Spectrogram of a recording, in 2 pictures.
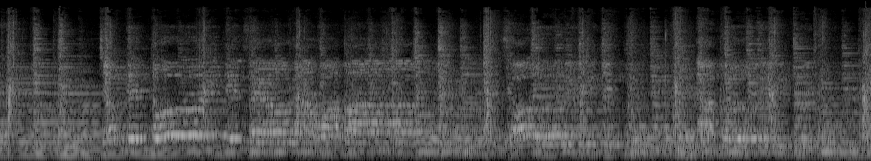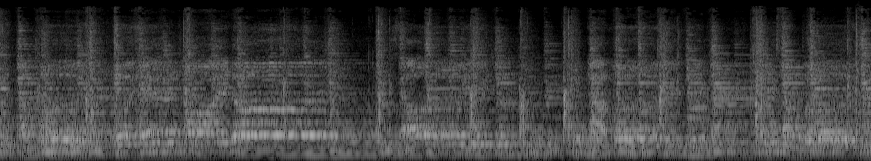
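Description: A small group of men singing a Vietnamese du ca song together, accompanied by acoustic guitar, with long held notes in the melody.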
